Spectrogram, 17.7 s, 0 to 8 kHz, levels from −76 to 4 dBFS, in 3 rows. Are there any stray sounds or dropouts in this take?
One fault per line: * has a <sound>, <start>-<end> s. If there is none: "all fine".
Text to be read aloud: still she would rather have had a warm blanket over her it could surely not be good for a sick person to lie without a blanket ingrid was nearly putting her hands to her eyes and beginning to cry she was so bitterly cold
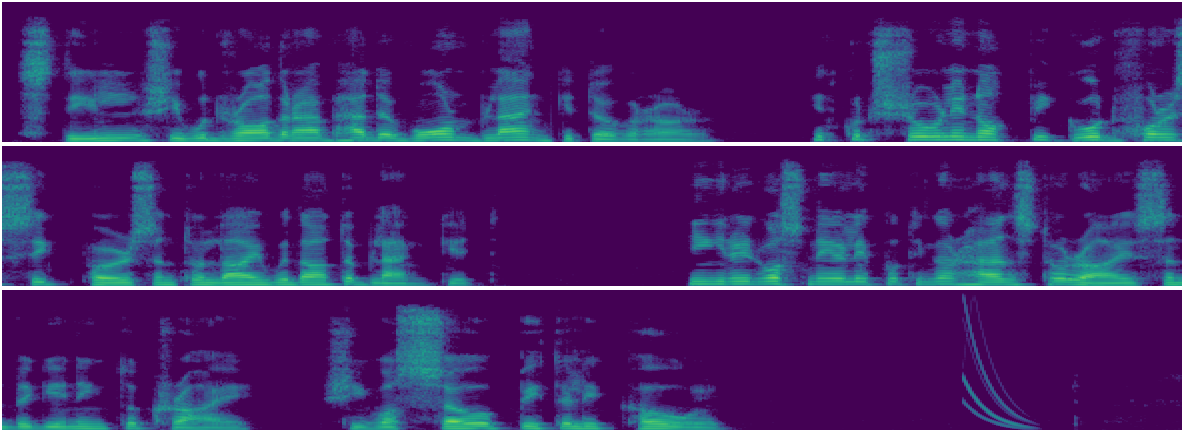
* has a chirp, 16.6-17.0 s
